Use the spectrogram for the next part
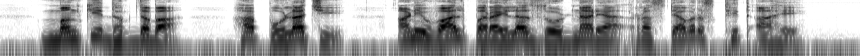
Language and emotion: Marathi, neutral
